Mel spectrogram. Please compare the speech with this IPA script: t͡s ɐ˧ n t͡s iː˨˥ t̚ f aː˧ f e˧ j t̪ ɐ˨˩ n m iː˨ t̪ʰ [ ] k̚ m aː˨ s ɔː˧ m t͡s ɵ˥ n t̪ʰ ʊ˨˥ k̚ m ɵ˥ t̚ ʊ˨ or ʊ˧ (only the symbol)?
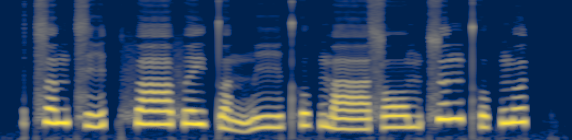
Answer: ʊ˧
